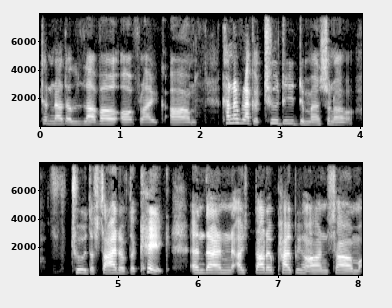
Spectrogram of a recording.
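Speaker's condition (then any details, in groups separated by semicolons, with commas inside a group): Hearing impairment with speech impairment; attended deaf camp in childhood; does not sound like others, speech and hearing impairments sometimes affect talking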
